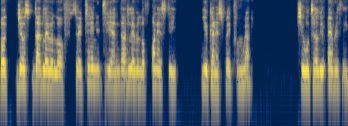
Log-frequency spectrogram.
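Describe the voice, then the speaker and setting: With a Spanish accent, a woman speaks at a fairly quick pace and medium pitch, her intonation monotone and flat, in a dry, close sound with no echo. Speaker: former TV personality, patient giving testimonial. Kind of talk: testimony. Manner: halting, repetitive.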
